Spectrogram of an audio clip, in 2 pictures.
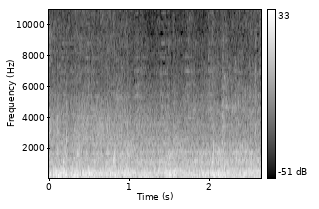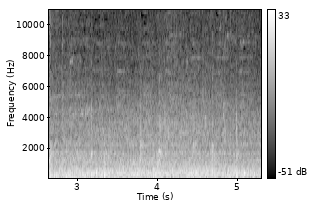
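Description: A string of steel passenger coaches rolling steadily past at low speed: a continuous rumble of wheels on rail with scattered light clicks.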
